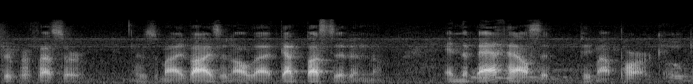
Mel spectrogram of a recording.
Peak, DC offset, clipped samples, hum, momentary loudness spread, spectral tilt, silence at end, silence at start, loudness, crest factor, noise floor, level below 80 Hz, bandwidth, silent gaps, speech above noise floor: -2 dBFS; under 0.1%; under 0.1%; none; 22 LU; -4 dB/octave; 0 s; 0 s; -22 LUFS; 22 dB; -43 dBFS; -54 dBFS; 8.8 kHz; none; 21 dB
